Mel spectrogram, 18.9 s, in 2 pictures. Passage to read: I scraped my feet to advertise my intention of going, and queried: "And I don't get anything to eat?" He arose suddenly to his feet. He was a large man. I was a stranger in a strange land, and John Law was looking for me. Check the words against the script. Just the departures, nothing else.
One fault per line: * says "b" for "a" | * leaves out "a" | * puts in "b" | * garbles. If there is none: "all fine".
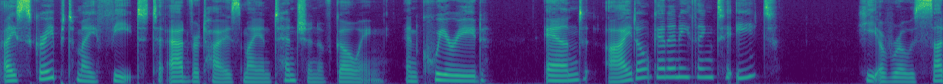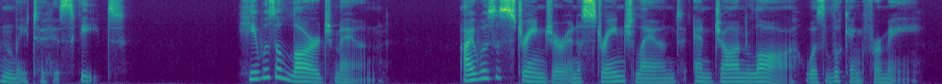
all fine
